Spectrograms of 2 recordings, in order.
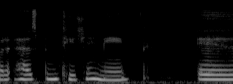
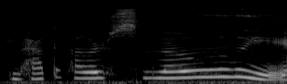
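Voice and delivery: put-on slow, higher, instructing child; bossy little girl; 4 semitones higher, much slower than usual. Girl teaching her to colour, slow bossy child. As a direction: lecture like a tiny teacher. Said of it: "then she was like".

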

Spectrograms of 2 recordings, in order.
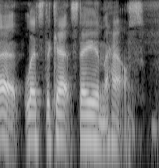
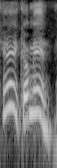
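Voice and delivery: high coaxing call. Retold or imitated. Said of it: "I'm like".

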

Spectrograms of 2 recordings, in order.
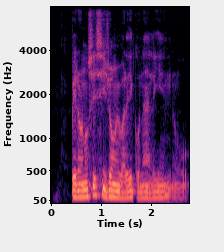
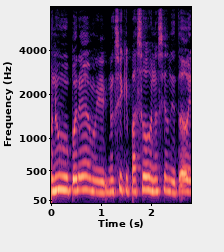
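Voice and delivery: imitating his drunken weeping, pitched up; retold crying, high-pitched; 10 semitones higher, slower than usual. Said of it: "Me largo a llorar y dice que le digo". (imitando un llanto de borracho, agudo)

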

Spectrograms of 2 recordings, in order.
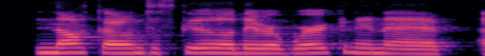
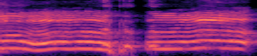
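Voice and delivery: higher, louder imitated groaning; mock pained groans; 7 semitones higher, 4 dB louder, much slower than usual. Student with stomach ache groaning, mock pained groans. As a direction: groan like a sick teenager.

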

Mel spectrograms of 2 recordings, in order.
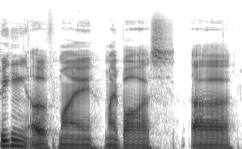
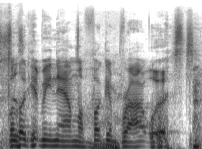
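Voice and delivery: showing off; 7 semitones higher than usual. Pretend. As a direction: brag like a proud sausage. Boastful sausage brag.

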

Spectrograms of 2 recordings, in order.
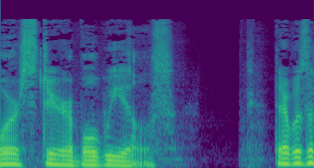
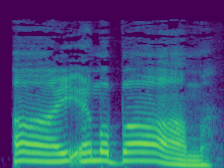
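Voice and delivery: high, slow machine voice; talking bomb; 10 semitones higher, slower than usual. Acted. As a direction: speak like a cheerful bomb robot. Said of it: "the bomb said to passers-by".

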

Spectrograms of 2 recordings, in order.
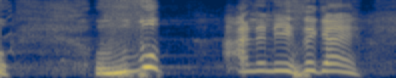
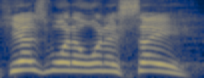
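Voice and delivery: normal talking voice

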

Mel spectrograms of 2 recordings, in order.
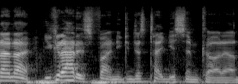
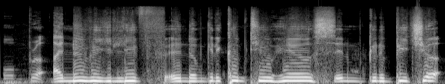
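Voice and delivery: loud, shouty imitation of a bratty kid; mock kid threat; 2 semitones higher, 17 dB louder than usual. Retelling a kid's threatening voicemail, loud mock yell. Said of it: "And he's saying something like".

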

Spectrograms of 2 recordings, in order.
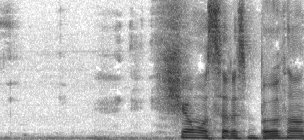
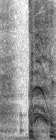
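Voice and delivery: hammed-up cough. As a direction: cough it up theatrically. Fake coughing fit.

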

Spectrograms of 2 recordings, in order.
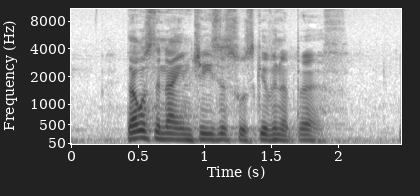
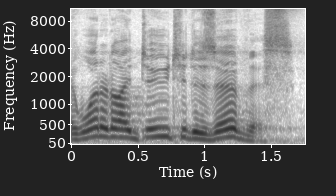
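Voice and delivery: lightly voiced plaintive question, higher; mock the hurt believer asking why me; imitating a self-pitying sufferer; 5 semitones higher than usual. Preacher voicing a hurting believer, mildly plaintive. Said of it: "and we say".

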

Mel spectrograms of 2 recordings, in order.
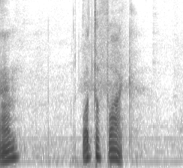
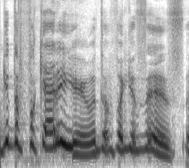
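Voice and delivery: high, exclaimed disbelief; incredulous protest; 8 semitones higher, 4 dB louder than usual. Real, not acted. Reacting to his friend dodging the story, incredulous outburst. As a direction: scoff loudly, then break into laughter. Scoffing at friend's dodged answer.

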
